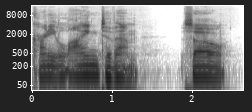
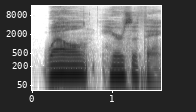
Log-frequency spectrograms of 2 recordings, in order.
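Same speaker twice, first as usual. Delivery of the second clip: very calm, almost paternal tone; 4 dB louder than usual. Describing how a man answered Ben's questions, imitating his calm, fatherly voice. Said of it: "he put on like that kind of like very like calm, almost like fatherly voice".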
